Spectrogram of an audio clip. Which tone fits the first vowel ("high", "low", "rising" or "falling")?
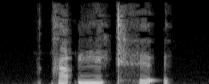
high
